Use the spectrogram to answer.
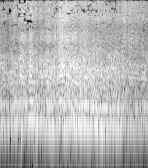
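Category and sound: insect, buzzing swarm of bees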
